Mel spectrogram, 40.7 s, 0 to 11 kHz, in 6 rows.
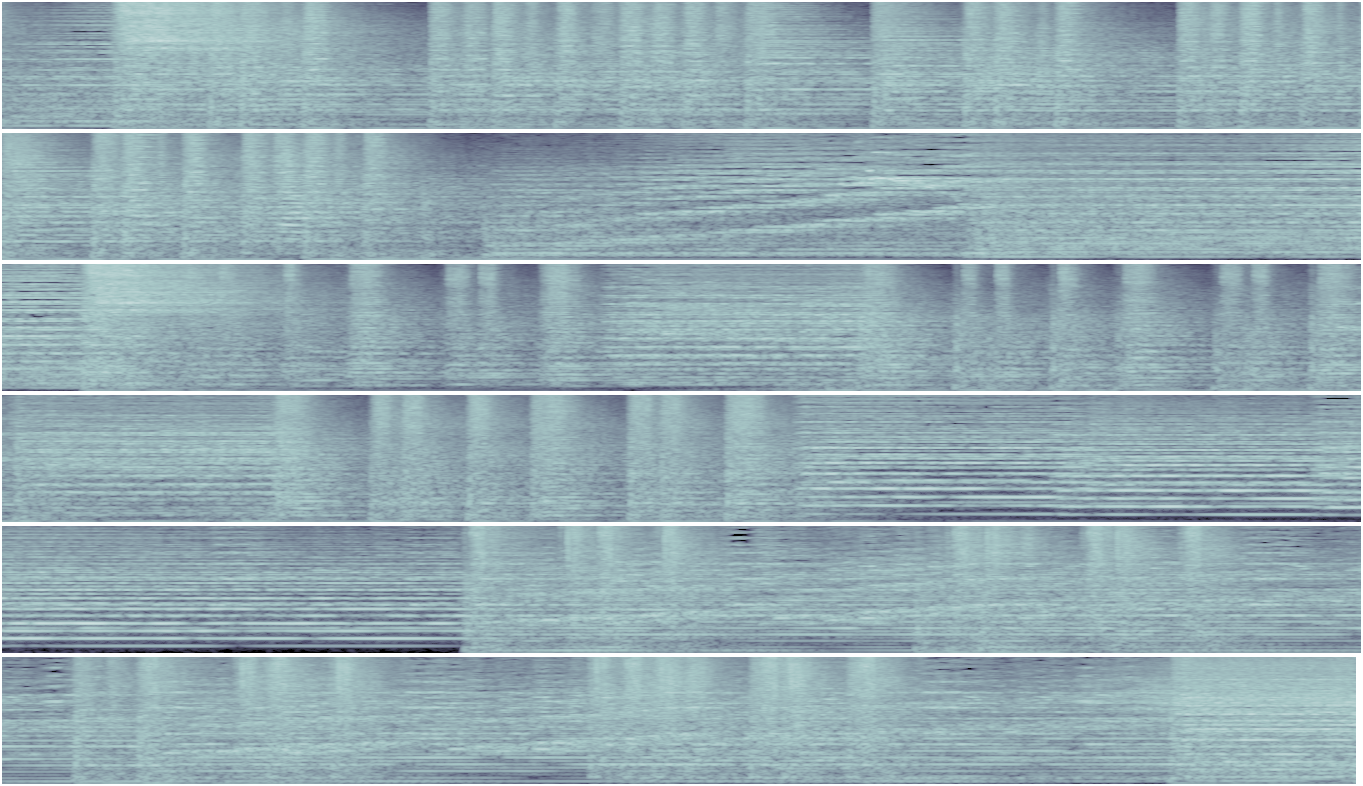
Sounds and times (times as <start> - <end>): Soundtrack music: 0.0 - 40.7.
